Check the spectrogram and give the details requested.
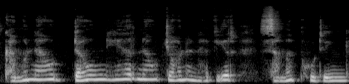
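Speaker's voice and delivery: put-on, high-pitched, vague Welsh grandmother accent. Recalling a grandmother's house in wales, quote her in a put-on accent. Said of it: "What accent was that?".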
